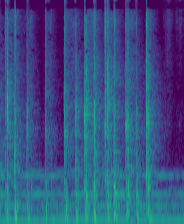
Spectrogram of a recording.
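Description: A deck of large oracle cards being shuffled overhand by hand: a quick, irregular run of card flicks and taps.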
